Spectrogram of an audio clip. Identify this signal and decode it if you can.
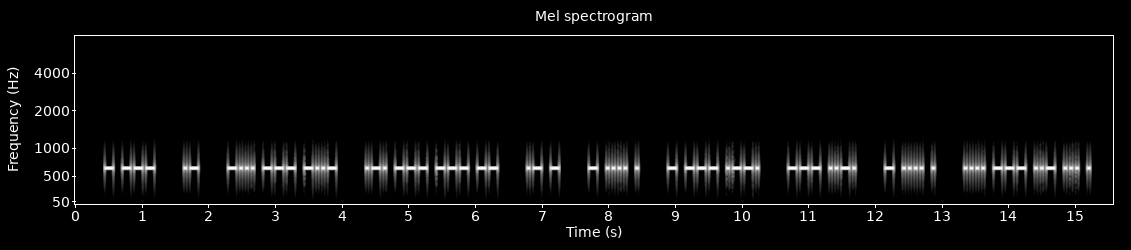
Morse code, heard as a keyed tone, about 27 wpm, 650 Hz. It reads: TO A BOX ROOM AT THE TOP OF THE HOUSE
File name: Book Two / 01-Chapter 1 - 27 WPM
